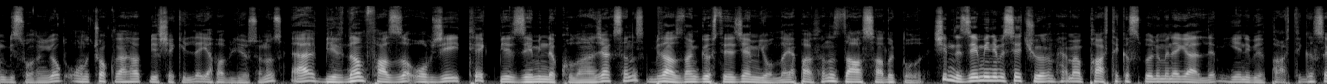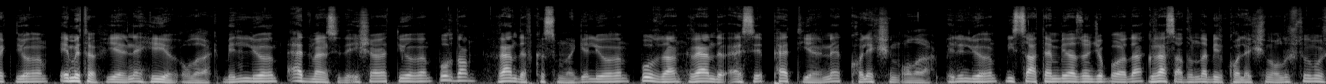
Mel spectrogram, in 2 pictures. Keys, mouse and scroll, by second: 9.2 right click, 10.6 click, 11.5 click, 12.0 click, 14.5 click, 16.0 click, 16.8 scroll down 1, 18.3 click, 18.7-19.5 scroll down 3, 20.6-22.0 drag, 22.4 scroll down 1, 23.4-24.7 scroll down 1, 26.4-26.5 drag.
